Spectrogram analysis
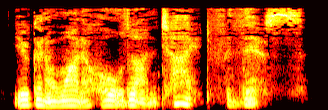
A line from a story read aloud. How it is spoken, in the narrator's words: he whispered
